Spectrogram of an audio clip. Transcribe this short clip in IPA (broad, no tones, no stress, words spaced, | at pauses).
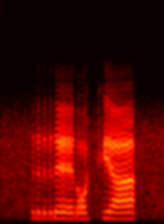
rɛɾɔ kʲa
